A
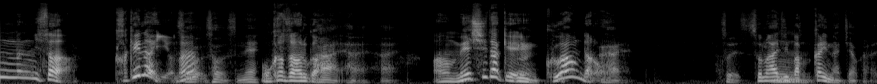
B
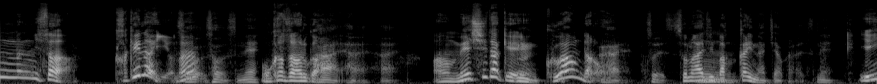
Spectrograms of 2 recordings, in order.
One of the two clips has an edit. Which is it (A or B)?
B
